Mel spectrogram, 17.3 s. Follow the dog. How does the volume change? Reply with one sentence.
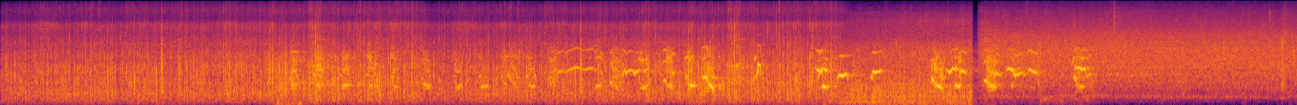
The volume of the dog goes up.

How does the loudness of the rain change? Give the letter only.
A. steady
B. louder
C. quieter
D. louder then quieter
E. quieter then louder
A.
